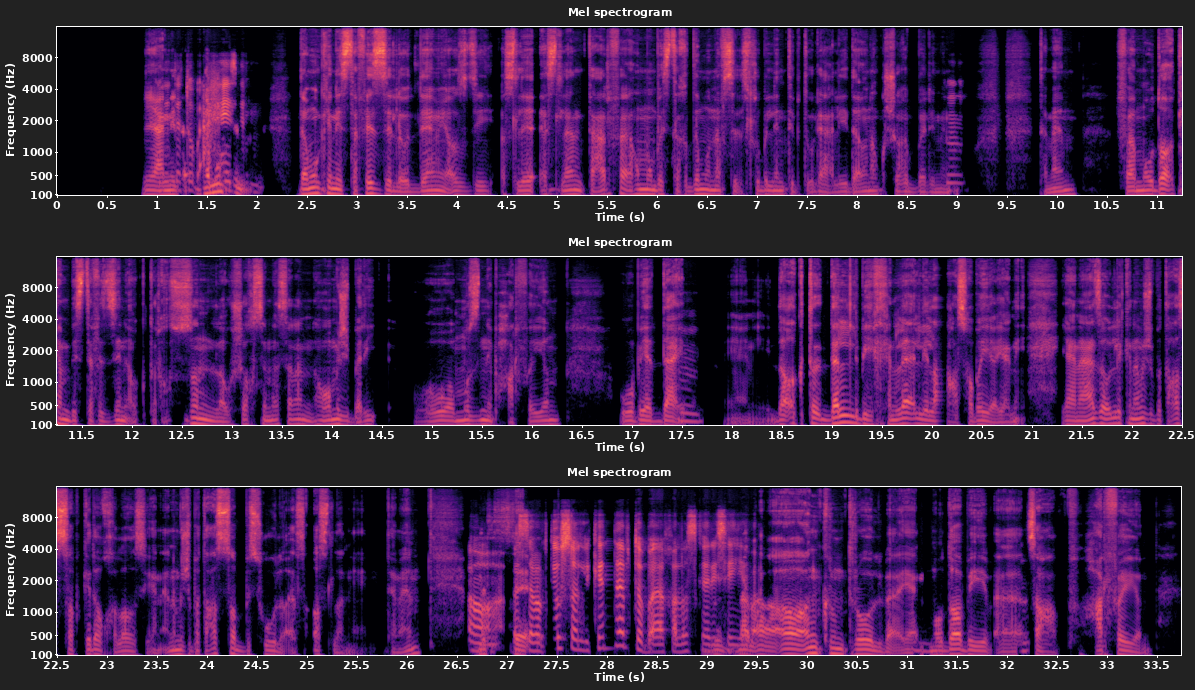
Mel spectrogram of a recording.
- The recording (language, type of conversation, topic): Arabic, advice, إزاي أقدر أغيّر عادة انفعالية مدمّرة وأنا حاسس إني مش لاقي أدوات أتحكّم بيها؟
- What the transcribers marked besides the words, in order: in English: "uncontrol"; unintelligible speech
